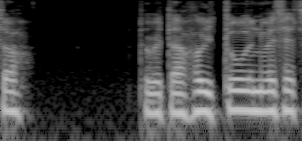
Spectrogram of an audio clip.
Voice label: "hoedl", Welsh

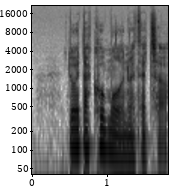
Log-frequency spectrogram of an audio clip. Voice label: "cwmwl" Welsh

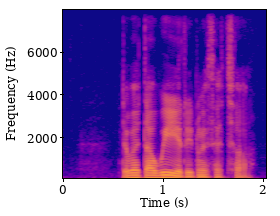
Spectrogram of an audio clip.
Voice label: "wir" Welsh

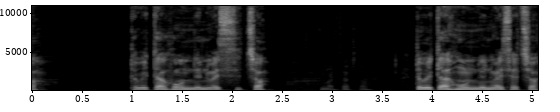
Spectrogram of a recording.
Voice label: "hwn" Welsh

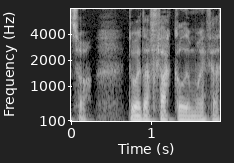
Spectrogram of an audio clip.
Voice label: "ffagl" Welsh

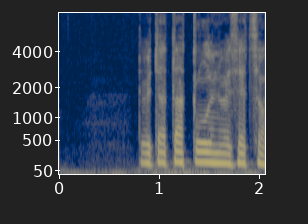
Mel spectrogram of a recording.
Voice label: "dadl" Welsh

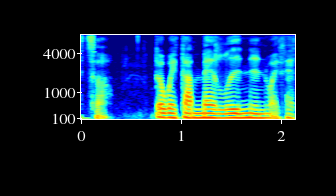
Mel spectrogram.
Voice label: "melyn", Welsh

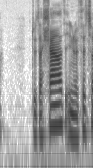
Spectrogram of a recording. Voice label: "llath", Welsh

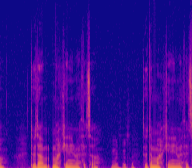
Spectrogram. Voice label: "macyn", Welsh

